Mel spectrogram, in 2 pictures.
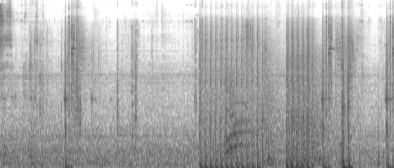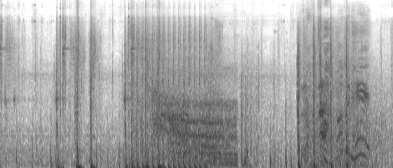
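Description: Gunfire in the mobile shooter game Call of Duty Mobile, with sustained automatic bursts and scattered single shots, loud and near, alongside footsteps and a talking voice in places.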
